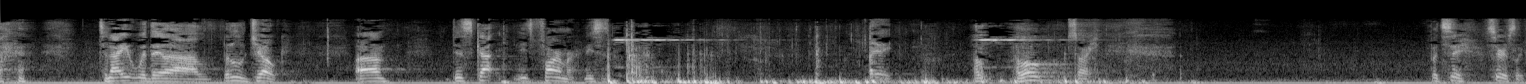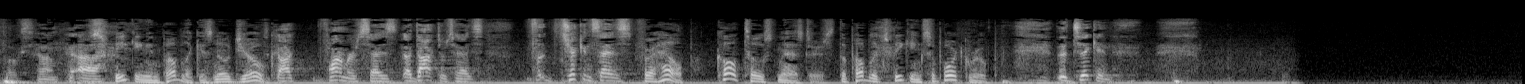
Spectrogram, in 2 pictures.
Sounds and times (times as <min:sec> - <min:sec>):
Narration, monologue: 0:00.0 - 0:28.5
Male speech, man speaking: 0:01.0 - 0:02.9, 0:03.6 - 0:06.2, 0:08.7 - 0:09.0, 0:09.8 - 0:11.1, 0:14.3 - 0:25.2, 0:25.8 - 0:26.5.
